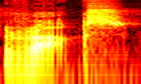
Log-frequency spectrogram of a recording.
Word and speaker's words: Rox: But in the anime, here in the original version, they pronounce it with R. By the way, the kanjis of the name in the translators result with an N in X, so it is Rox, R-O-X, and this is the way we're going to use.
